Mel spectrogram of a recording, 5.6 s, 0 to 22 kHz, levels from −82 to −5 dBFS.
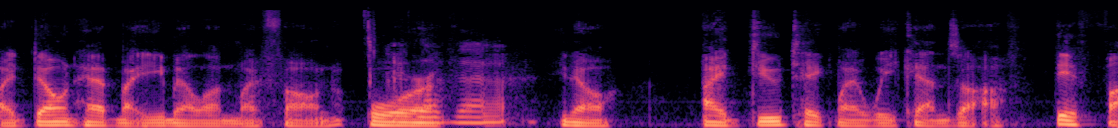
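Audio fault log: No faults are present in this speech clip.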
